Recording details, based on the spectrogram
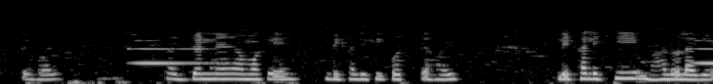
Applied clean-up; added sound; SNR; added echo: classical method Wiener filter.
